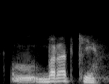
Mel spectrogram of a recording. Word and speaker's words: Бородки: Он находится в деревне, правильно говорить, Бородки или Бородки? Бородки.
